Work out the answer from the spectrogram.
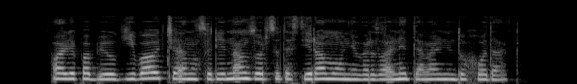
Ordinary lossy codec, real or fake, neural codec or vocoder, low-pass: AAC, 32 kbps; real; none; 9.9 kHz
